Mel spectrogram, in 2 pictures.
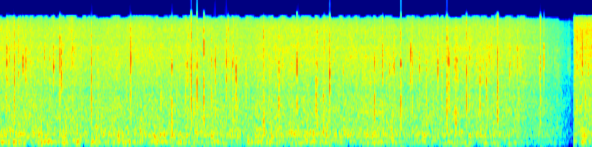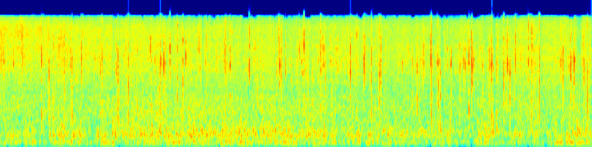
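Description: Tropical-storm rain hitting close to the camera in many sharp drop ticks, over a dense, steady rush of wind-driven surf. The sound dips away and cuts abruptly back in a little before halfway.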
